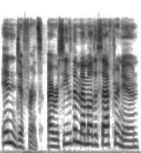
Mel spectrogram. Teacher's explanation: Very low, flat pitch all the way through. You'd rush through the little words and the end would almost be a mumble. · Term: total boredom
